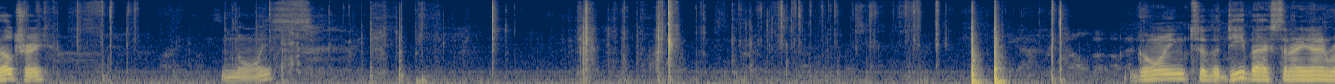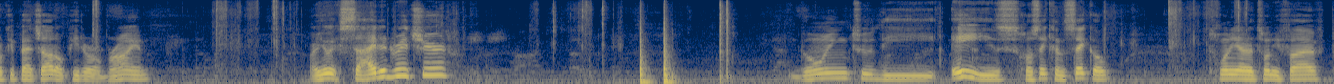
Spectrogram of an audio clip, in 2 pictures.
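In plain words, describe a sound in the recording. Cards slide and click into stiff plastic holders close by.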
